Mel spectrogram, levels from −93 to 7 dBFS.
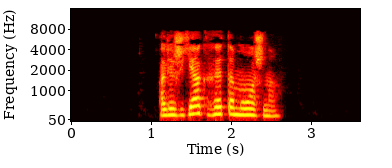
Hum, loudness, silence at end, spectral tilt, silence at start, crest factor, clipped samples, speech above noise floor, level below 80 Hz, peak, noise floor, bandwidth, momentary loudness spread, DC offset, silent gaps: none; -16 LUFS; 1 s; -4 dB/octave; 1.1 s; 18 dB; under 0.1%; 72 dB; -62 dBFS; -2 dBFS; -88 dBFS; 8 kHz; 9 LU; under 0.1%; none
